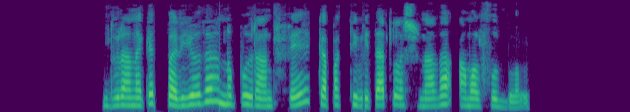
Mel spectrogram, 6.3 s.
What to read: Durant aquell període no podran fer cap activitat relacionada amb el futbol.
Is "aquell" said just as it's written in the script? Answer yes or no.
no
